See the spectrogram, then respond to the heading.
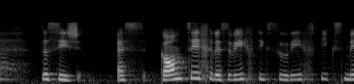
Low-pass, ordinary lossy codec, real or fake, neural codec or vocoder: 7.2 kHz; none; fake; codec, 16 kHz, about 1 kbps, DyCAST, with the encoder's durations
